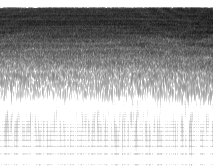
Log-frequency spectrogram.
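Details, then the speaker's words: Four-year-old boy, pediatric dental SMART Hall crown procedure with NuSmile stainless steel crowns after SDF, rinsing away excess glass ionomer cement: steady loud hiss of air-water syringe rinsing the mouth. "Now we're just gonna rinse and floss away the extra cement."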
